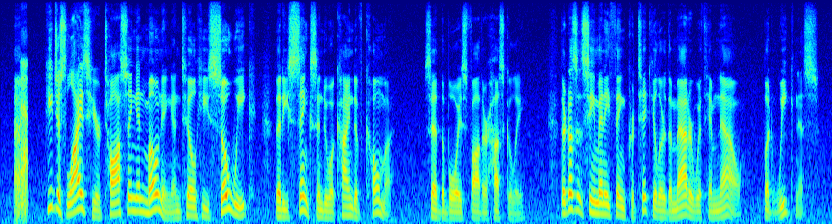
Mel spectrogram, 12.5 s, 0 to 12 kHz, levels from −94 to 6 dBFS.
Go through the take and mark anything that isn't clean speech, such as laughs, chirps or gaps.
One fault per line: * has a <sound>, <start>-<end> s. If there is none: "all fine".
* has a laugh, 0.2-0.4 s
